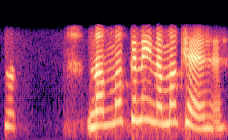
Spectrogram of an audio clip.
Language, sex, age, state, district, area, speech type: Hindi, female, 18-30, Madhya Pradesh, Seoni, urban, conversation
